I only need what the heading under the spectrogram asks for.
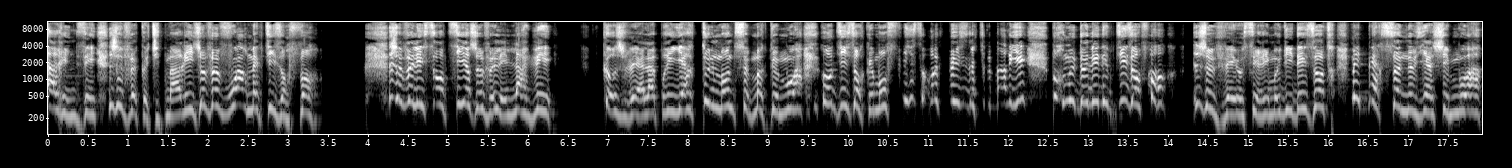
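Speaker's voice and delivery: weeping, in tears, pleading tone. A mother begs her son arinze to marry and give her grandchildren, crying. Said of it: "arrête de pleurer".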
